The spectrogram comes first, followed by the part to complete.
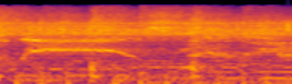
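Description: Metalcore band playing live: distorted electric guitars and drums keeping a steady beat, with the lead vocalist holding one long note that falls away about a second in.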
